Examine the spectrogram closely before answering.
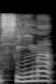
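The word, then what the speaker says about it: CMAT: I was like and she was like, "I'm Sema." And I was like, "That's how you pronounce it?" and doing a little Wikipedia, doing a bit of, you know, a bit of research earlier today. And actually, it's her initials of her name, Sema.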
